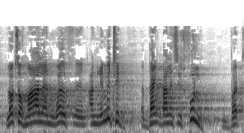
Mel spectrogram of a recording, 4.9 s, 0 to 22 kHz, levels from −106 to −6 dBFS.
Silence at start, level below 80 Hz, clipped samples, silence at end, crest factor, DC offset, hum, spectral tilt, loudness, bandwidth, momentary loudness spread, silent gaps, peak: 0.15 s; -62 dBFS; under 0.1%; 0 s; 18 dB; under 0.1%; none; -3.5 dB/octave; -20 LUFS; 11 kHz; 20 LU; none; -2 dBFS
